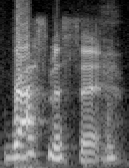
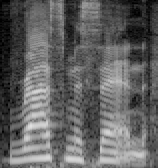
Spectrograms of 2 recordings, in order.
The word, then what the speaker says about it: Rasmussen: It's Rasmussen. Rasmussen.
